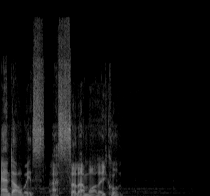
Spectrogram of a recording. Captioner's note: speaking Arabic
